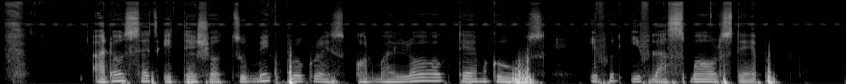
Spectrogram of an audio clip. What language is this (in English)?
Nigerian Pidgin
